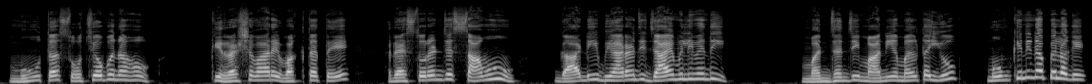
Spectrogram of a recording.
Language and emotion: Sindhi, surprised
